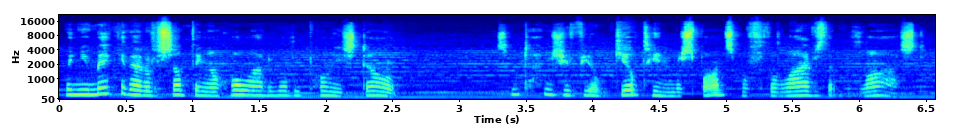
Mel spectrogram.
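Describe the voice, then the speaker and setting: A woman's voice: mid-range voice, steady tone, fast, over music, pitched above the performer's own voice, lightly acted. A woman voicing a bookish young female cartoon pony who comforts and reasons in an earnest, soothing way. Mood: thoughtful.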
